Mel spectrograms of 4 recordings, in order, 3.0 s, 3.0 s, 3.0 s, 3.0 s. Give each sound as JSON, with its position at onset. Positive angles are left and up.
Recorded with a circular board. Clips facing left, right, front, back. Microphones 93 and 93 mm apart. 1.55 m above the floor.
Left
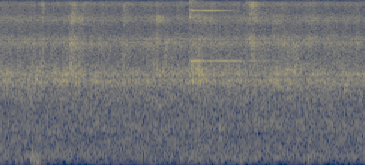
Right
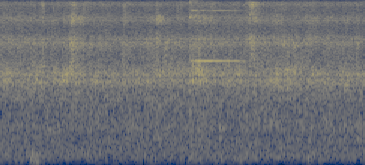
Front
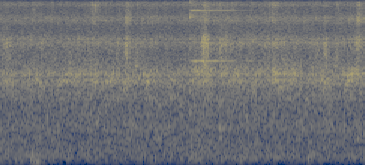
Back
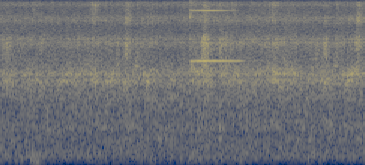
{"t": 1.6, "sound": "a bicycle bell", "azimuth_deg": -50, "distance_m": 3.5}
